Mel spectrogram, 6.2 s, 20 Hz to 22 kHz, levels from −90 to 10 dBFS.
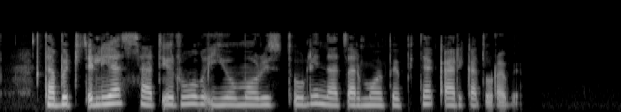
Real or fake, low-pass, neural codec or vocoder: real; 7.2 kHz; none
